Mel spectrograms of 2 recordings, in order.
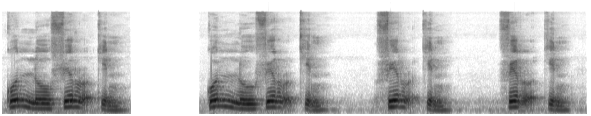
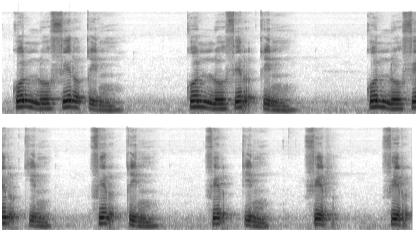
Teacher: kita ini akan terasa penuh ku firqin Kullu firkin firkin firkin kalau rongga mulut kita ini terasa penuh maka ro itu sudah dibaca secara tebal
